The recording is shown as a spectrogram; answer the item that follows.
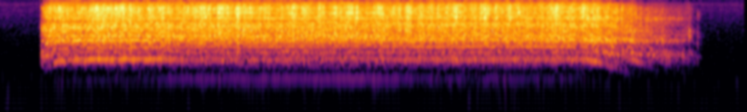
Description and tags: More sounds of the screwdriver running.
buzz, drill, electric, machine, mechanical, motor, screwdriver, tool, whir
